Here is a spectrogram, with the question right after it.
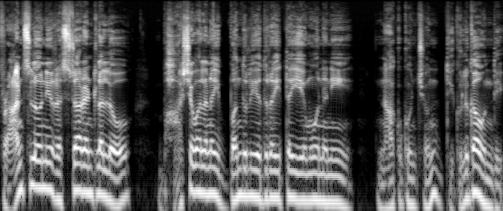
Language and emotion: Telugu, fearful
